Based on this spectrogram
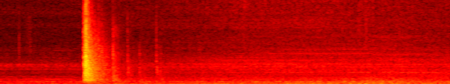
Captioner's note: door clatters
